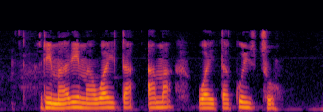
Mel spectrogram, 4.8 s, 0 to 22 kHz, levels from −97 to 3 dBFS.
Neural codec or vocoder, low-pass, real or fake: none; 7.2 kHz; real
